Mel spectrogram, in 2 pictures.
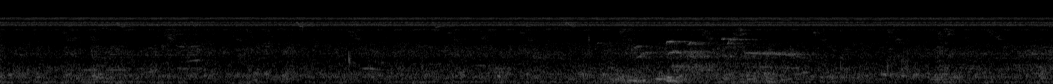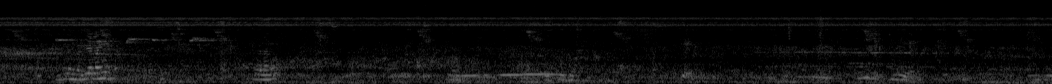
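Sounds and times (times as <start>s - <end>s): faint bird chirps: 8.8s - 17.1s.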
